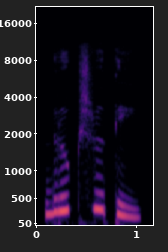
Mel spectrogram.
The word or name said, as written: ದೃಕ್ಶ್ರುತಿ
